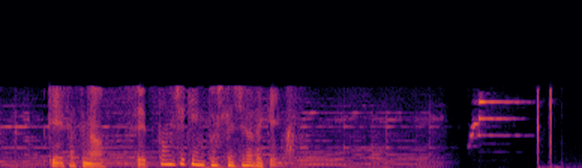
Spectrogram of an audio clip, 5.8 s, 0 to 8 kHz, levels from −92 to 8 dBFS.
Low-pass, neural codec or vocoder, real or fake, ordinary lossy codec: 7.2 kHz; codec, 16 kHz, 2 kbps, X-Codec, HuBERT features, trained on balanced general audio; fake; AAC, 16 kbps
